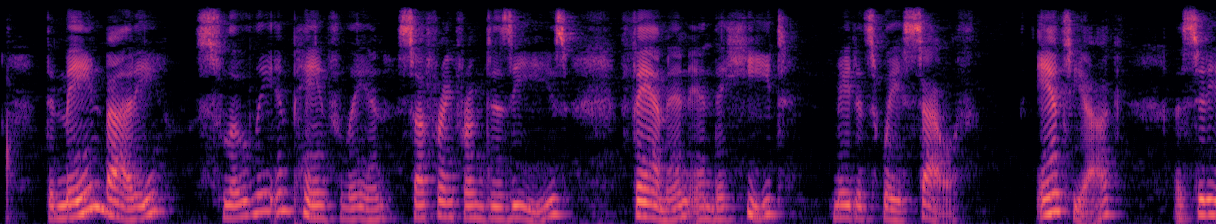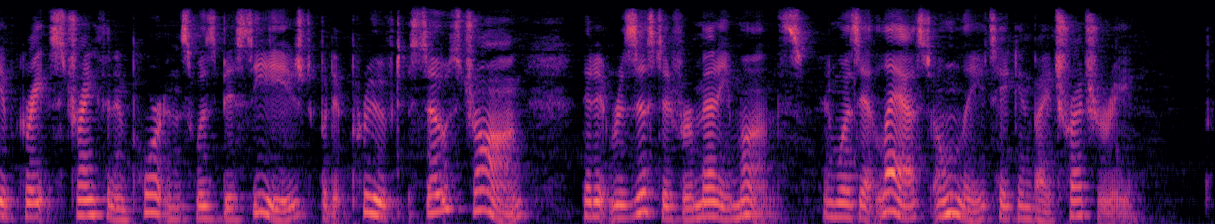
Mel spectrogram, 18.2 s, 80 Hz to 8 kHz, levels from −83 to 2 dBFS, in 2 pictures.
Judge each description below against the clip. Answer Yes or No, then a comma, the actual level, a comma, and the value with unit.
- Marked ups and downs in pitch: No, average, 4.5 semitones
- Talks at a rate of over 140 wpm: Yes, average, 155 wpm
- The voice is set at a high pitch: No, medium, 175 Hz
